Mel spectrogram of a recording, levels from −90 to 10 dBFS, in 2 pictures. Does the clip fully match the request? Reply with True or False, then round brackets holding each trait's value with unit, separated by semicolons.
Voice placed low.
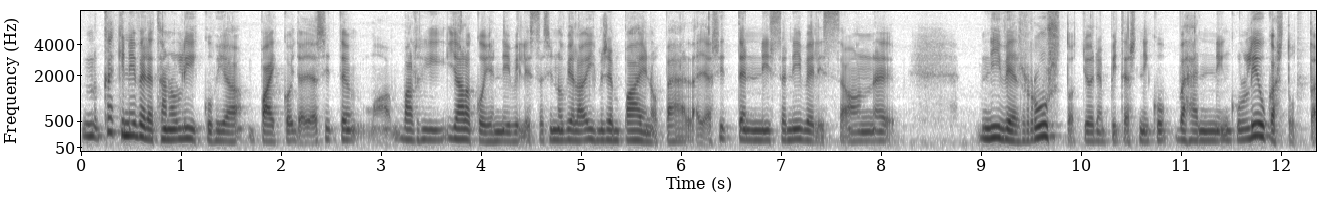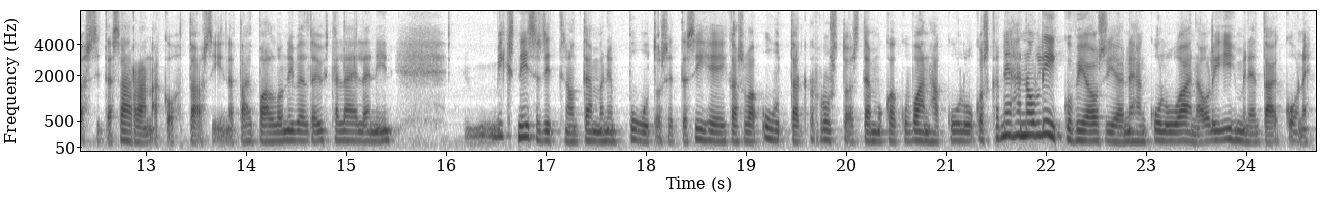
False (155 Hz)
